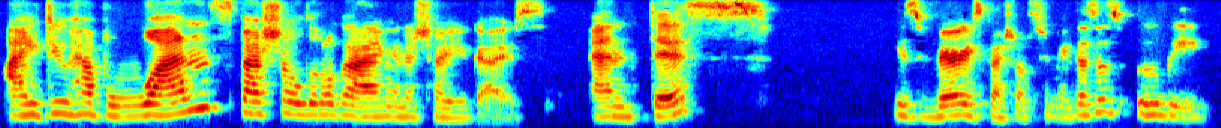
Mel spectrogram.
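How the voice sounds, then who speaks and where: A middle-aged woman, a reading tutor, hosting a casual live-stream chat on a video call, animated and quick to laugh, with lots of fillers. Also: mid-range voice.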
